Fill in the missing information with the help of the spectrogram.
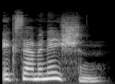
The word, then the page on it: examination: British English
